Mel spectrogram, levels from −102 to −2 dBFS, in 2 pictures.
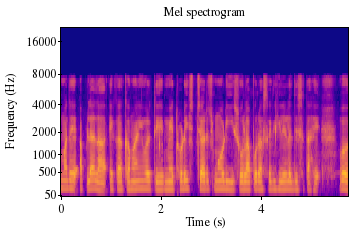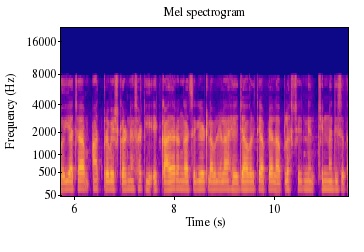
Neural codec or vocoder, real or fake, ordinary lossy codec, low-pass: none; real; none; none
